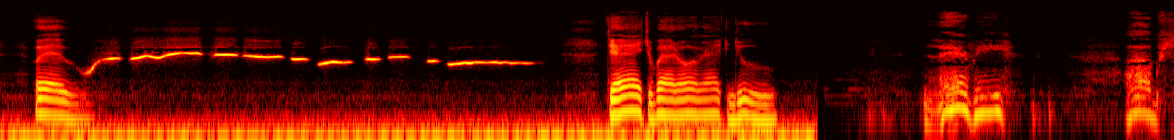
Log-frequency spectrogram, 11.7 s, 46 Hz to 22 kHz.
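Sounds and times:
low steady hum: 0:00.0 - 0:11.1
speech: 0:00.4 - 0:01.1, 0:06.1 - 0:07.8, 0:09.2 - 0:10.2, 0:11.2 - 0:11.7
person whistling a short wavering tune: 0:00.8 - 0:05.4.

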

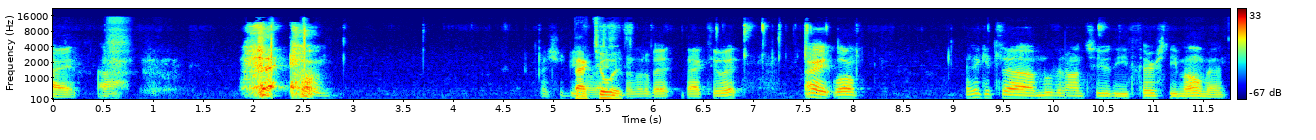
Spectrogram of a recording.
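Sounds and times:
speech: 0:00.0 - 0:00.8, 0:04.9 - 0:08.2, 0:09.2 - 0:11.7
harsh coughs: 0:01.9 - 0:02.8.

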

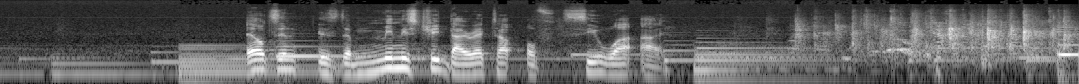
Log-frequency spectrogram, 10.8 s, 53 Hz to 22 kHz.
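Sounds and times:
sustained keyboard chords: 0:00.0 - 0:08.5
speech: 0:02.5 - 0:07.2
audience clapping: 0:07.6 - 0:10.7.

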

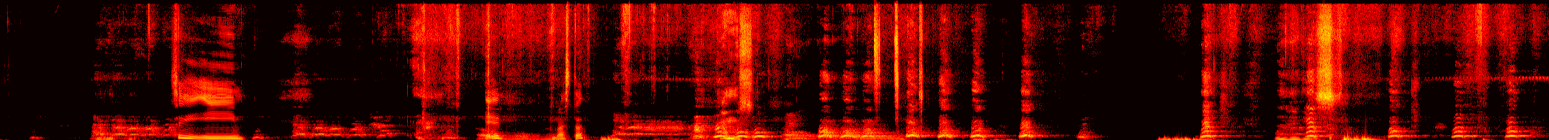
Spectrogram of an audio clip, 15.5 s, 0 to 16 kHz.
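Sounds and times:
dog barking: 0:00.3 - 0:01.9, 0:02.5 - 0:04.6, 0:06.1 - 0:11.1, 0:12.0 - 0:15.4
speech: 0:01.8 - 0:02.6, 0:04.2 - 0:09.3, 0:12.9 - 0:13.7.

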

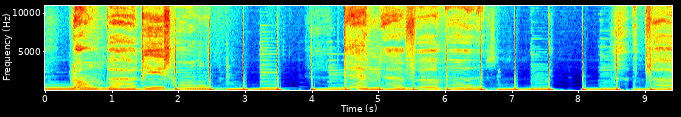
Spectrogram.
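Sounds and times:
pop song with sung vocals over synth chords and percussion: 0:00.1 - 0:03.1, 0:04.0 - 0:07.2, 0:08.5 - 0:09.3
speech: 0:00.4 - 0:02.6.

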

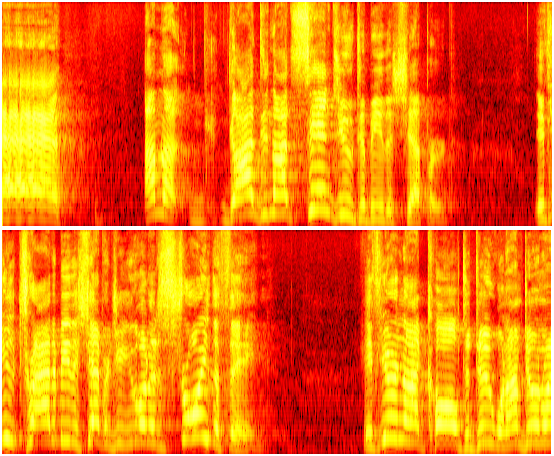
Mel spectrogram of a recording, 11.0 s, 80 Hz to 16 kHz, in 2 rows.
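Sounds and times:
speech: 0:00.0 - 0:00.7, 0:01.4 - 0:04.6, 0:05.3 - 0:08.2, 0:09.1 - 0:10.9
person mimicking a sheep bleating: 0:00.0 - 0:00.8.

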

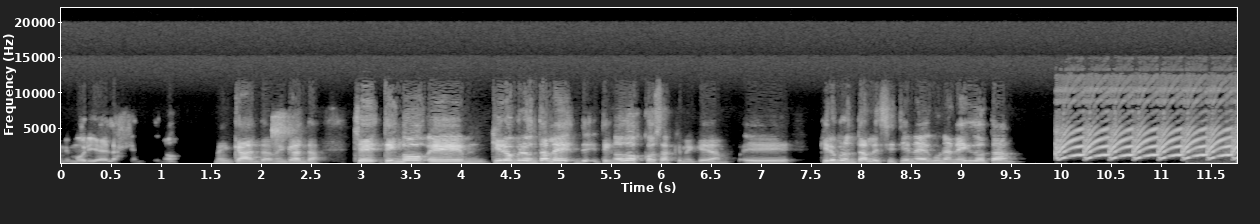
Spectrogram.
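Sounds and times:
speech: 0:00.0 - 0:09.6
loud electronic alarm whooping in rising sweeps: 0:10.0 - 0:11.7.

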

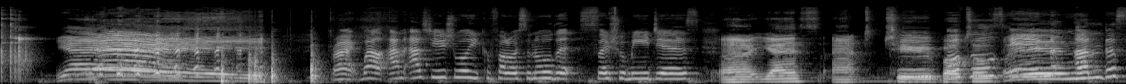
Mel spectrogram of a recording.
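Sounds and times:
glass bottles clinking in a toast: 0:00.0 - 0:00.5
speech: 0:00.6 - 0:11.2
laughter: 0:00.9 - 0:02.8.

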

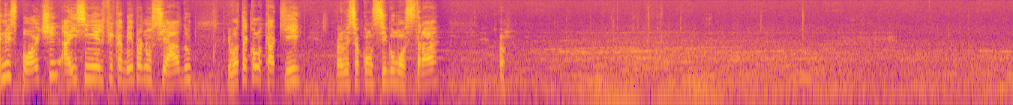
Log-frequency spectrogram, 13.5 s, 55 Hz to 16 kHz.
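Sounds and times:
speech: 0:00.0 - 0:05.9, 0:06.6 - 0:06.9
synthetic engine roar from car speakers inside a car cabin: 0:06.6 - 0:12.1.

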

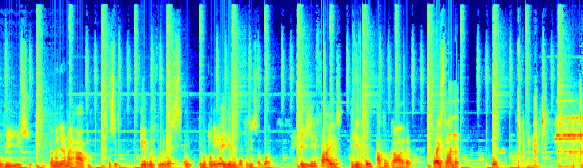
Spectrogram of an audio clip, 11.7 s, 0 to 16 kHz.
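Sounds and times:
speech: 0:00.0 - 0:09.3
home telephone ringing in electronic bursts with a warbling tone: 0:11.1 - 0:11.6.

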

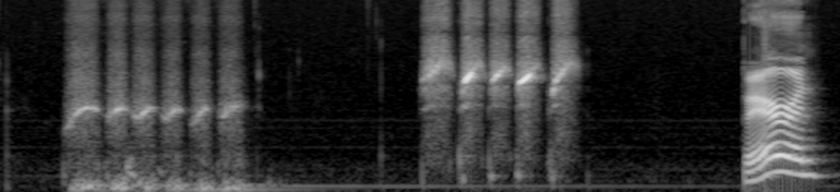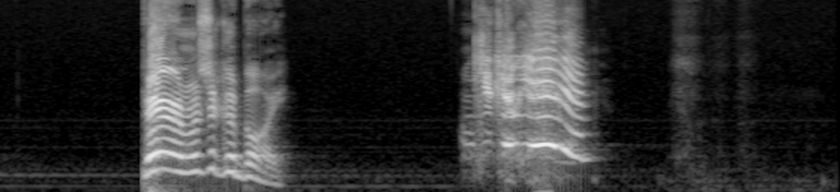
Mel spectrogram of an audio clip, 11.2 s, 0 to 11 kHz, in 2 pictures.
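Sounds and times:
person attempting to whistle short chirpy notes: 0:00.5 - 0:01.8, 0:02.8 - 0:04.0
speech: 0:05.0 - 0:05.6, 0:06.6 - 0:07.6.

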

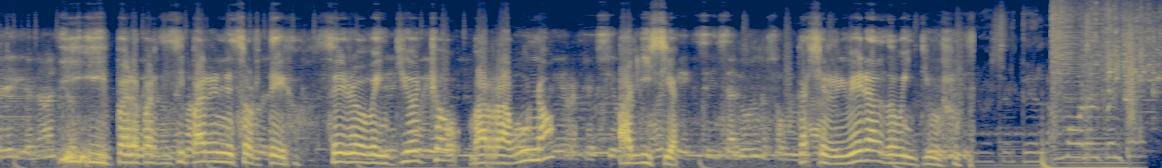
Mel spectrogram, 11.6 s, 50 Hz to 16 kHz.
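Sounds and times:
speech: 0:00.3 - 0:11.5
glass shattering: 0:10.5 - 0:11.6.

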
